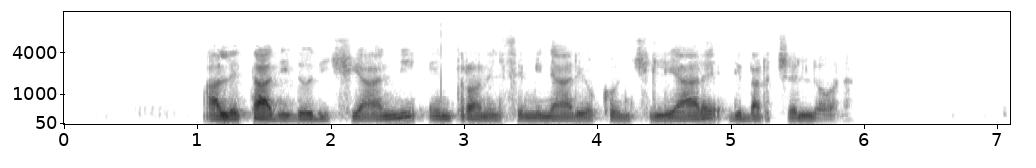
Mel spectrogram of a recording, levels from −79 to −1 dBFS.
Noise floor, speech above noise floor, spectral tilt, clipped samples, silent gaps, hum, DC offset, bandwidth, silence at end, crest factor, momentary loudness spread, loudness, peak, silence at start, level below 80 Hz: -84 dBFS; 58 dB; -8 dB/octave; under 0.1%; none; none; under 0.1%; 6.6 kHz; 1.3 s; 24 dB; 10 LU; -26 LUFS; -4 dBFS; 1.05 s; -64 dBFS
